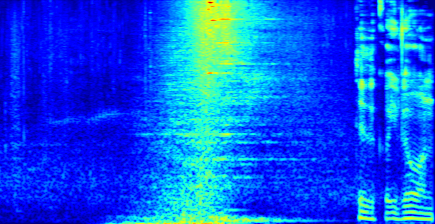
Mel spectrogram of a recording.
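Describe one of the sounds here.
A deep rumbling whoosh swells and fades.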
